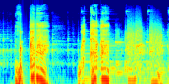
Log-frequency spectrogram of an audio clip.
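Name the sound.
throat clearing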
